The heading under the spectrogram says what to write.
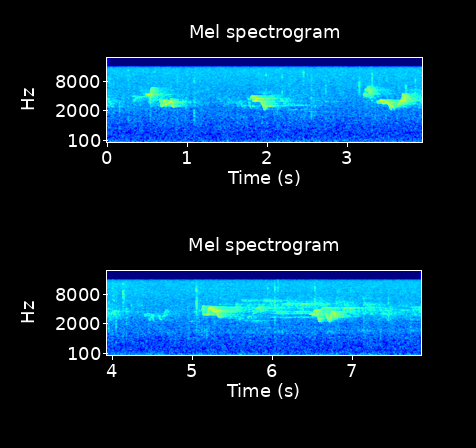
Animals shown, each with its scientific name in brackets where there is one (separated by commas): Indigo Bunting (Passerina cyanea), Wood Thrush (Hylocichla mustelina), Red-eyed Vireo (Vireo olivaceus)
